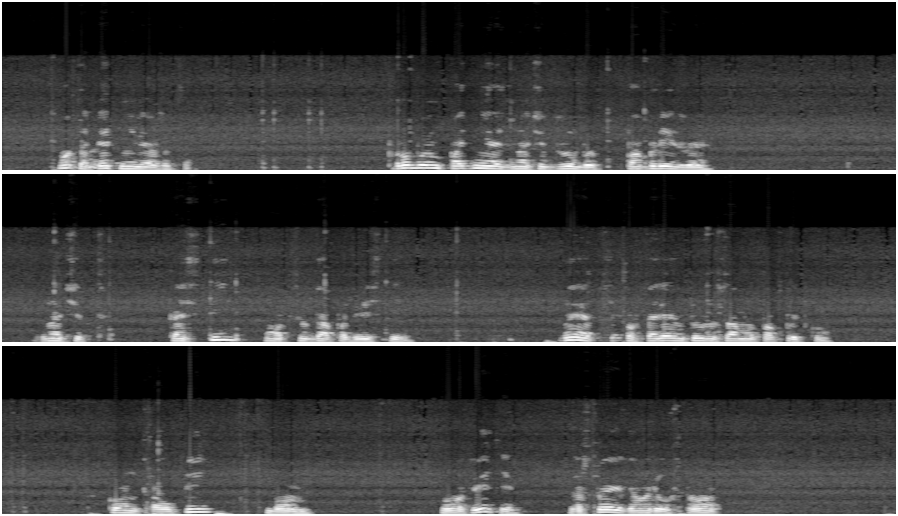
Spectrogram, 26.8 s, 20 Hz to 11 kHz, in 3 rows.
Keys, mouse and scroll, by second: 2.7-3.1 drag, 3.9 click, 5.0-6.0 drag, 6.4-9.4 middle drag, 10.0-11.0 drag, 11.3-12.1 middle drag, 12.8 click, 14.8 shift+click, 15.9-16.8 drag, 21.7-23.7 drag.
